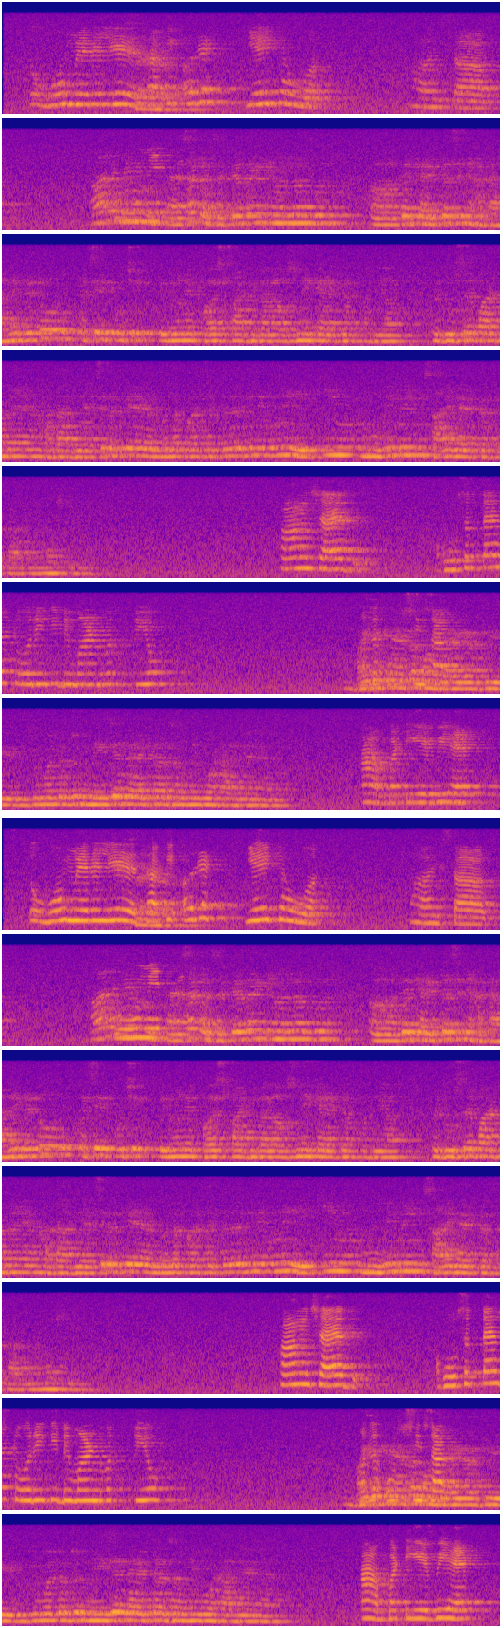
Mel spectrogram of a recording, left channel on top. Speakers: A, on the right; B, on the right.
A: तो वो मेरे लिए
B: सही
A: था
B: बात
A: कि
B: है
A: अरे ये क्या हुआ भाई साहब
B: हाँ लेकिन
A: तो वो मेरे
B: ऐसा कर सकते थे कि मतलब अ, अगर कैरेक्टर्स इन्हें हटाने थे तो ऐसे कुछ इन्होंने फर्स्ट पार्ट निकाला उसमें एक कैरेक्टर दिया फिर दूसरे पार्ट में हटा दिया ऐसे करके मतलब कर सकते थे लेकिन इन्होंने एक ही मूवी में ही सारे कैरेक्टर्स हटा दिए मोस्टली
A: हाँ शायद हो सकता है स्टोरी की डिमांड वही हो
B: भाई
A: मतलब
B: लेकिन
A: उस
B: ऐसा
A: हिसाब
B: कौन चाहेगा
A: से
B: कि जो मतलब जो मेजर कैरेक्टर्स हैं उन्हीं को हटा दिया जाए
A: हाँ बट ये भी है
